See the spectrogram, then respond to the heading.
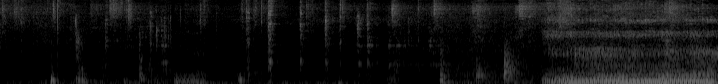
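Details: Sleeping large Cane Corso dog: quiet rustles and soft thumps, then a loud, deep, rattling snore; snoring.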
